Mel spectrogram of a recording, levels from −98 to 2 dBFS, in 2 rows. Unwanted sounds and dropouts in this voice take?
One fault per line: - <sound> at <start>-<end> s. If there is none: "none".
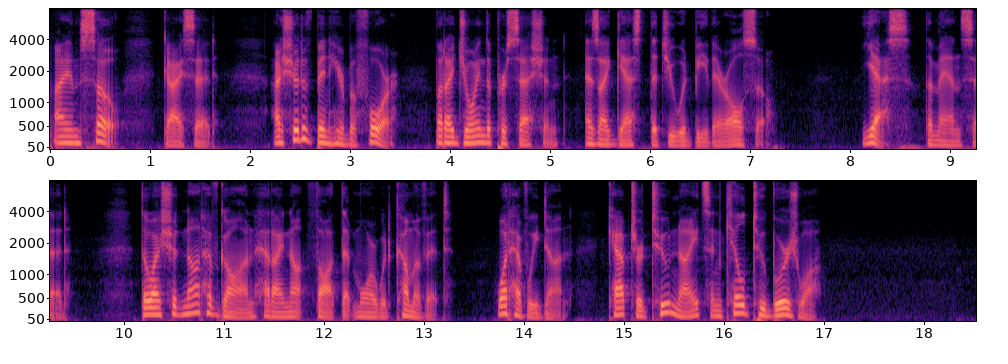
none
